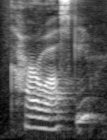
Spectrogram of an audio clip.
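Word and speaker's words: Karwoski: Then we moved on to Seaman, the Dog Who Explored the West by Lewis and Clark by Gail Langer Karwalski, is how you say it.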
